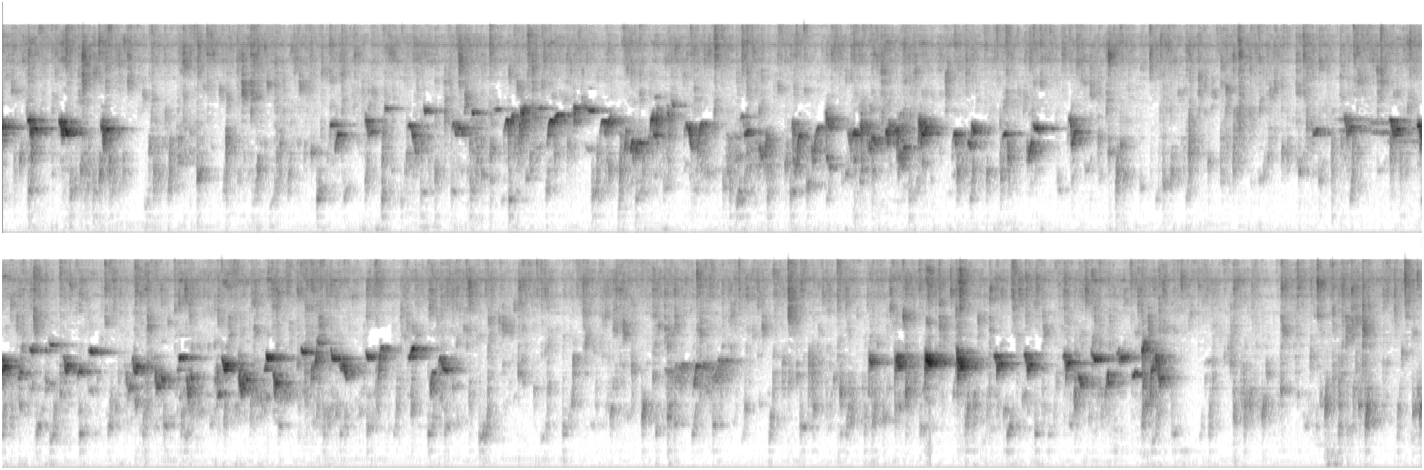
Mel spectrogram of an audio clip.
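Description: Yellow-vented bulbul singing: long phrases of rapid, bubbly, chattering notes, each lasting several seconds, with short pauses between them.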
